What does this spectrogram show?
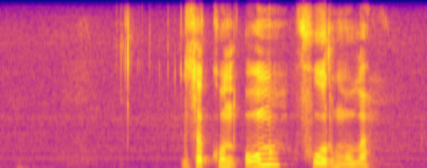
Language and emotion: Russian, neutral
